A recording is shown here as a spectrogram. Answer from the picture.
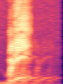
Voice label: "bleh", echo inside caves, underground; DS; ML BOWSERS INSIDE; Luigi

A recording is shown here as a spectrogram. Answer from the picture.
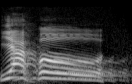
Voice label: "ya hoo", Echo inside caves, underground; DS; ML BOWSERS INSIDE; Luigi

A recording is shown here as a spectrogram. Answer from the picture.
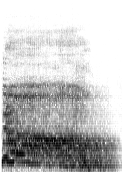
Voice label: "nooo", Echo inside caves, underground; DS; ML BOWSERS INSIDE

